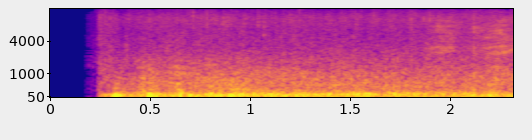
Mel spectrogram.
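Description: Quiet, atmospheric opening of a pop song: a low, uneven rumble with a faint hiss above it, starting a moment after silence, before any beat or vocals come in.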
